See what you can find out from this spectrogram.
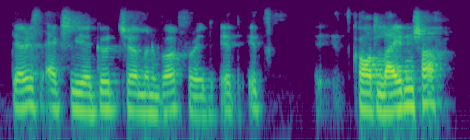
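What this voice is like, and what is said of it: German accent. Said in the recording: “my German accent... That's freaking awesome accent.”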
